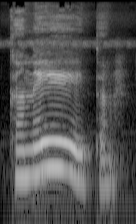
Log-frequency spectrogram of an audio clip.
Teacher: a penúltima sílaba da palavra é a tônica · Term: paroxítona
